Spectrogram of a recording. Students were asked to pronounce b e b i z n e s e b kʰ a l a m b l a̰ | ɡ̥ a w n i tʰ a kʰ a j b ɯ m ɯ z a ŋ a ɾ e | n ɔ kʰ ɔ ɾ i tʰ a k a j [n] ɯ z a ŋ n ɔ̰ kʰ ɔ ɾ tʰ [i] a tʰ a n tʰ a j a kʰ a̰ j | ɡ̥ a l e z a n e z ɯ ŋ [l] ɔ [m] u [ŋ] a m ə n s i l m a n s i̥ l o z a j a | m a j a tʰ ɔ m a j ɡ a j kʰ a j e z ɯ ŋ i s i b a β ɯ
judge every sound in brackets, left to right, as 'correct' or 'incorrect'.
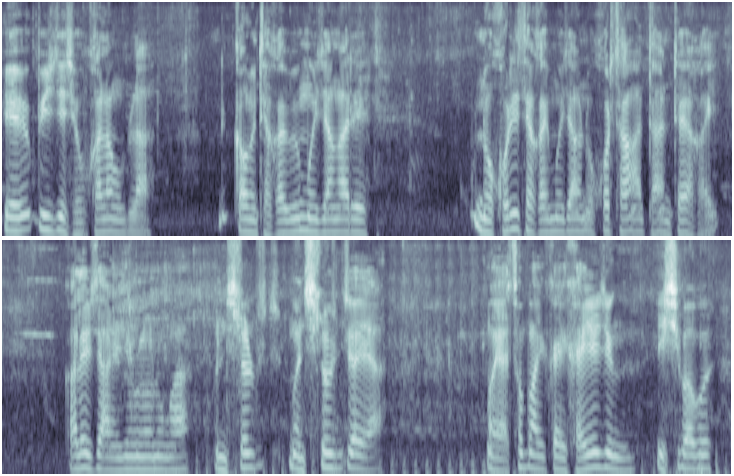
incorrect, incorrect, correct, incorrect, correct

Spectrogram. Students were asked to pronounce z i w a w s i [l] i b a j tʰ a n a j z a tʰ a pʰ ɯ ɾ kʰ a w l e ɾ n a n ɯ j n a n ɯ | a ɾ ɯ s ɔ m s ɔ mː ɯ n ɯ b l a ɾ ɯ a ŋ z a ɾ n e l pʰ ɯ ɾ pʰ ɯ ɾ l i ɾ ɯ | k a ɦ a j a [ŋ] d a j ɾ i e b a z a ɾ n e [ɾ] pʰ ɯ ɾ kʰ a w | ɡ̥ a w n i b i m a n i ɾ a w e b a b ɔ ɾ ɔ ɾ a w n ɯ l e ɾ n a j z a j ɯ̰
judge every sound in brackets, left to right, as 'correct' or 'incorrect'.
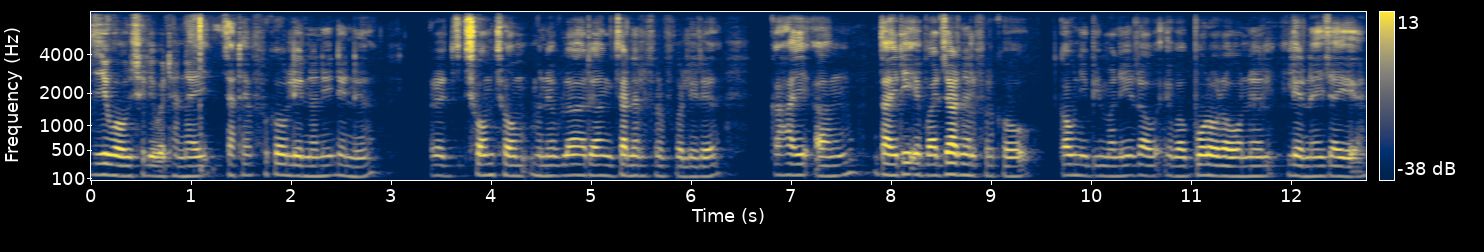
correct, correct, incorrect

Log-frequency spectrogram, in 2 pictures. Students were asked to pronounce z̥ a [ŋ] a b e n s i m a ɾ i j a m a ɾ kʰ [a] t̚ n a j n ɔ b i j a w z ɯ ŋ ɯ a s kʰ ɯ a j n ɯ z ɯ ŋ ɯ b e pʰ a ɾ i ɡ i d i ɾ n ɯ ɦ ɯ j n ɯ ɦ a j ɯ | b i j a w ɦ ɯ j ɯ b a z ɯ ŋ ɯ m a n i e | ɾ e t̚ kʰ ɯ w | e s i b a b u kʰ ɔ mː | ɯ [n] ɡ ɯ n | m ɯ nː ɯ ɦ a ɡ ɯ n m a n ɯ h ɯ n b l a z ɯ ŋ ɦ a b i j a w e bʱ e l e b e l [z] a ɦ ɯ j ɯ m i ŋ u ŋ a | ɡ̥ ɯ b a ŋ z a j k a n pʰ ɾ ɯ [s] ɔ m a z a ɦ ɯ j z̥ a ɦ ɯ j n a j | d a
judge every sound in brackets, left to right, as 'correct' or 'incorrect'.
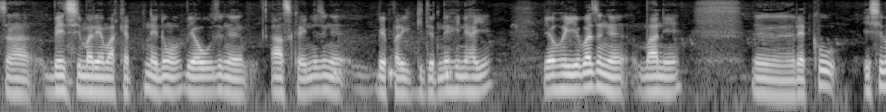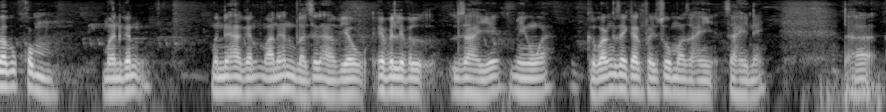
correct, incorrect, correct, correct, incorrect

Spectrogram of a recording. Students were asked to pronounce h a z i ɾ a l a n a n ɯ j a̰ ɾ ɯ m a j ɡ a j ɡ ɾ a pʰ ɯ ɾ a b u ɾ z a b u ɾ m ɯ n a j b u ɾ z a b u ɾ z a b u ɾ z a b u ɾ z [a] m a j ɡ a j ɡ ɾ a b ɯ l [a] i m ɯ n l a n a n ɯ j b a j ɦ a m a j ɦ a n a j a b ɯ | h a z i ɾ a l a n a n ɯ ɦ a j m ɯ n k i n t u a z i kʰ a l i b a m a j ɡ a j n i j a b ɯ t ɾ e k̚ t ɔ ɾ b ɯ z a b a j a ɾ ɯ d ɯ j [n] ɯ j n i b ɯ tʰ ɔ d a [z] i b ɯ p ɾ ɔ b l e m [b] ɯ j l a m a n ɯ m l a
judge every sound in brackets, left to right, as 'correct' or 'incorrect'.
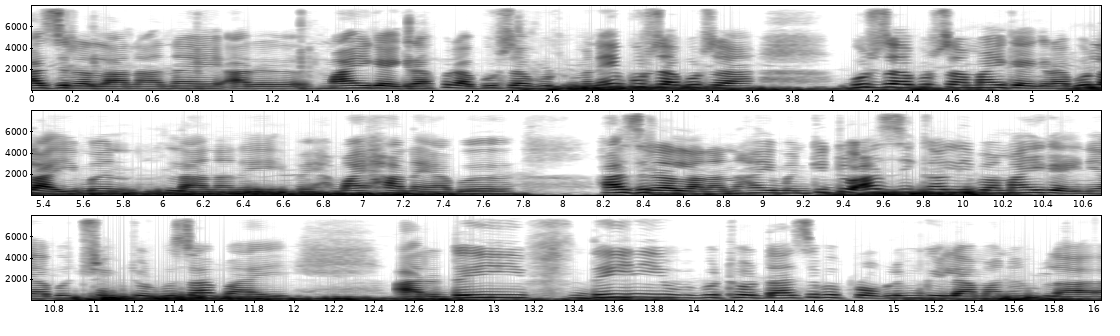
correct, correct, incorrect, correct, incorrect

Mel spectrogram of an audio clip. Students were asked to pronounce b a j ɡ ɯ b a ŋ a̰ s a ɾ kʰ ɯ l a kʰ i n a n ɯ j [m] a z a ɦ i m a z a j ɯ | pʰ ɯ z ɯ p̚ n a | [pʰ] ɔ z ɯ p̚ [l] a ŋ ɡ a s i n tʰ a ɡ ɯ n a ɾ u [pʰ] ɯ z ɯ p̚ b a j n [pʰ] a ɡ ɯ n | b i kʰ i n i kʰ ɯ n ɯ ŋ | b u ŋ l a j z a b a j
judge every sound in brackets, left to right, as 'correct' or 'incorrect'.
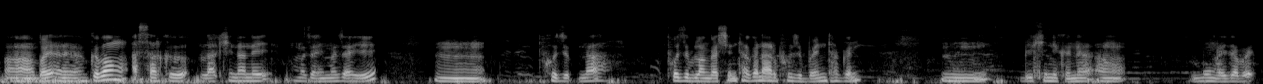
correct, correct, correct, correct, incorrect

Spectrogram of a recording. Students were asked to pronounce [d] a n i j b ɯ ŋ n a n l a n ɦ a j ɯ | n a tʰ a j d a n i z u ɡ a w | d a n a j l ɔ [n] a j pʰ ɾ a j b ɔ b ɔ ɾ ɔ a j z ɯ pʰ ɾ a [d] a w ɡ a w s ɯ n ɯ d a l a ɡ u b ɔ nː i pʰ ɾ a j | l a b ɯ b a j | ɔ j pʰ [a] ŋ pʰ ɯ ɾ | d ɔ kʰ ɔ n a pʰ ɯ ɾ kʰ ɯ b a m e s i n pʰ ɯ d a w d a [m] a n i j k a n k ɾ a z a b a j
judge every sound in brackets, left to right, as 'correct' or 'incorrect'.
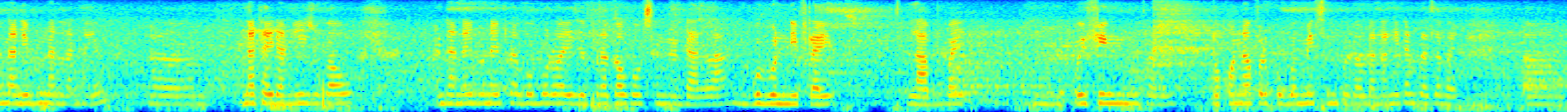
incorrect, correct, incorrect, incorrect, incorrect

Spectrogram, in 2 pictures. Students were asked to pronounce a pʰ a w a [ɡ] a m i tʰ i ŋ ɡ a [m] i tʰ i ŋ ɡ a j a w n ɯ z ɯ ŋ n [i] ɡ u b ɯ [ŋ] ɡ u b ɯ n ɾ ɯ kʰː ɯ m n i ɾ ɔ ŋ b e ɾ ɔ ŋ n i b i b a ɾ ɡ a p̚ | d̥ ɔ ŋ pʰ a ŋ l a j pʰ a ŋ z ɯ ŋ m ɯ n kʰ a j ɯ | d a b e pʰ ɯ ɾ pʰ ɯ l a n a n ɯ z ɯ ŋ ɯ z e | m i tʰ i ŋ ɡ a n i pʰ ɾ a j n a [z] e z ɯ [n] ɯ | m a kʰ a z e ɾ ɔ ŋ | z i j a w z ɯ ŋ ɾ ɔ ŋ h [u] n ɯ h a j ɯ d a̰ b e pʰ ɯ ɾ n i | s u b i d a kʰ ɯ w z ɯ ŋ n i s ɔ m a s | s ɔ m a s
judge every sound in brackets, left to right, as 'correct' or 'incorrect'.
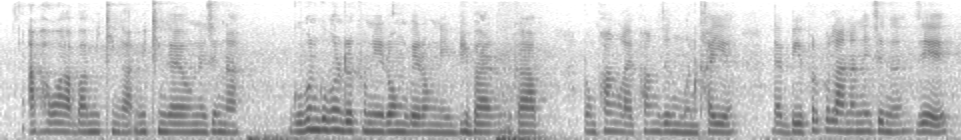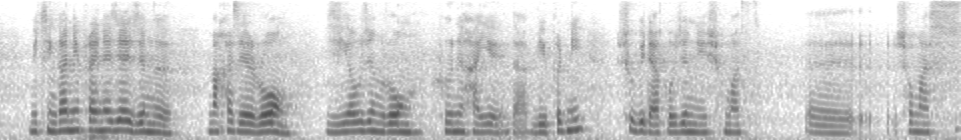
incorrect, correct, incorrect, incorrect, correct, incorrect, incorrect

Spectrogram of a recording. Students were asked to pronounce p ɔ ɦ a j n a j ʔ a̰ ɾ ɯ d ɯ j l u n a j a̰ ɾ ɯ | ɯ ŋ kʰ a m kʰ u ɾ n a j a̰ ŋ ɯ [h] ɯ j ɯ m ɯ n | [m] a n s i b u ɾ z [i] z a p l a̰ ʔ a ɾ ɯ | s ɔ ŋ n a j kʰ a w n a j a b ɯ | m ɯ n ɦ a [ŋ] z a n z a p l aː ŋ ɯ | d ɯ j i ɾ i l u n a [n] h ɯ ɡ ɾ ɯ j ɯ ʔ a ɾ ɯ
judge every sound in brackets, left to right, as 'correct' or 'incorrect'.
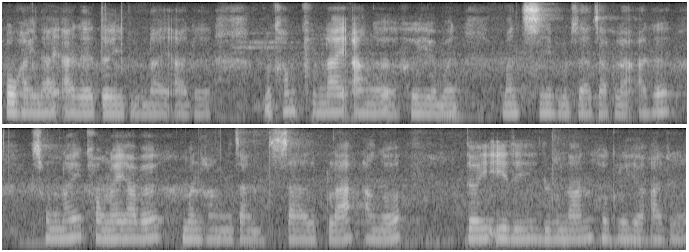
correct, correct, incorrect, correct, correct

